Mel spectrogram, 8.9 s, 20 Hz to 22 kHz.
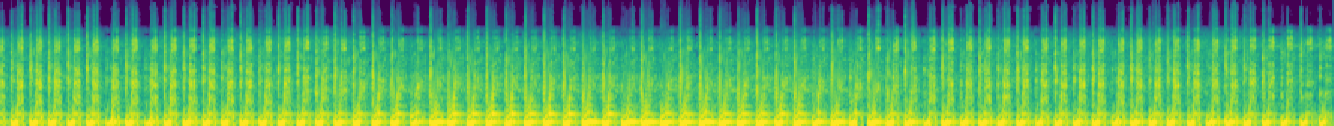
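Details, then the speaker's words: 1986 Honda Shadow VT1100C, 125 psi compression both cylinders, good plugs, carb blowback and backfiring: lumpy idle with hard regular thumps, rear cylinder missing and rear exhaust sounds like sucking in; owner suspects cam timing, unconfirmed. "if you listen to this rear exhaust it almost sounds like it's sucking in"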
